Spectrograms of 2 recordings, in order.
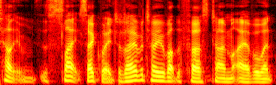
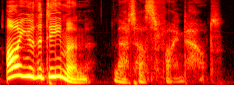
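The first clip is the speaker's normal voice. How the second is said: dramatic whisper; 8 semitones higher, 5 dB louder than usual. Acted. Dramatic game-show question then whisper.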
